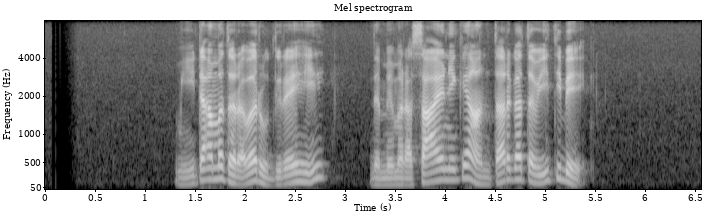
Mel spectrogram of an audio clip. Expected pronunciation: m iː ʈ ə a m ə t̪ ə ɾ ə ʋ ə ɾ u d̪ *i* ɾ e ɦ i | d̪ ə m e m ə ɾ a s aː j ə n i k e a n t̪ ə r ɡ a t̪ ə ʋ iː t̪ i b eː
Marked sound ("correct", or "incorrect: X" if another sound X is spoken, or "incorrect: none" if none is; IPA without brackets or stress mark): correct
